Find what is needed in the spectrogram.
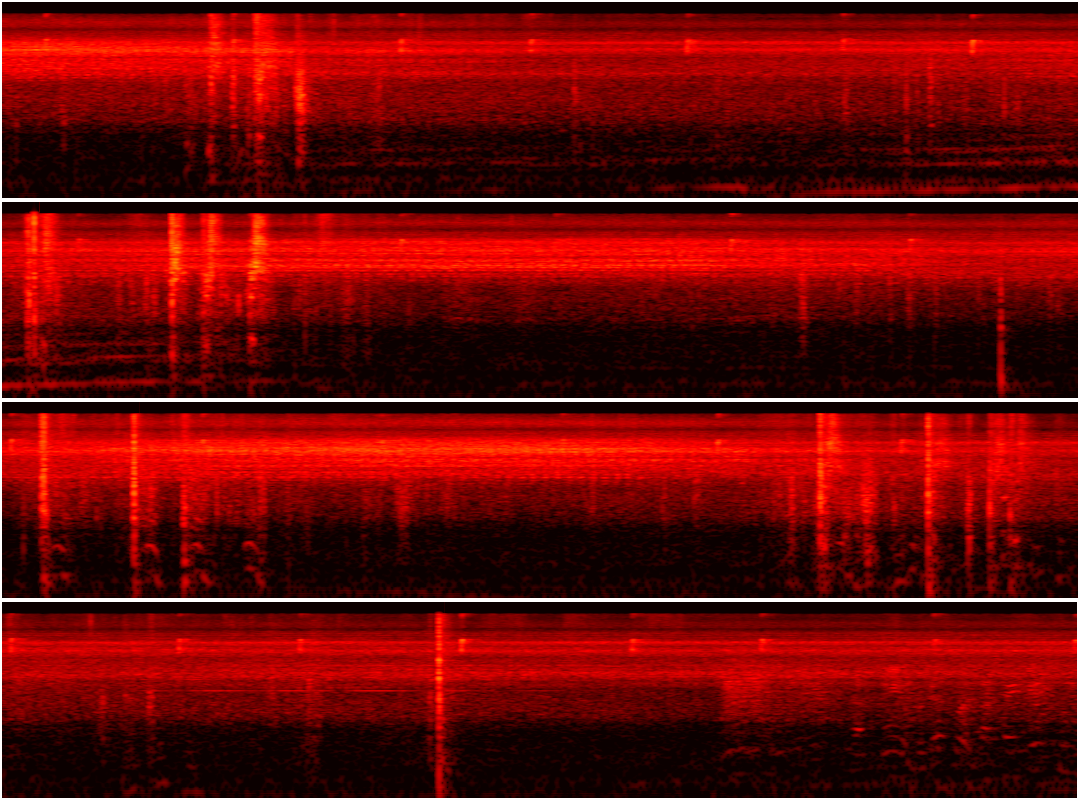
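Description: Boxing gloves smacking as two boxers spar, in short clusters of quick punches separated by a few seconds, over a steady high background hiss.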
